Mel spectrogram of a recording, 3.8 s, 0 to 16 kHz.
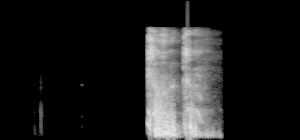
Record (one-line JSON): {"cough_length": "3.8 s", "cough_amplitude": 28422, "cough_signal_mean_std_ratio": 0.31, "survey_phase": "beta (2021-08-13 to 2022-03-07)", "age": "18-44", "gender": "Male", "wearing_mask": "No", "symptom_cough_any": true, "symptom_sore_throat": true, "symptom_headache": true, "symptom_onset": "8 days", "smoker_status": "Never smoked", "respiratory_condition_asthma": false, "respiratory_condition_other": false, "recruitment_source": "REACT", "submission_delay": "16 days", "covid_test_result": "Negative", "covid_test_method": "RT-qPCR", "influenza_a_test_result": "Negative", "influenza_b_test_result": "Negative"}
